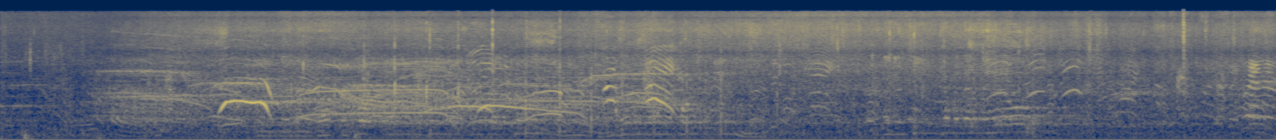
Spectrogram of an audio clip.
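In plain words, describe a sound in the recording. Excited sled dogs yelp and whine.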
